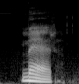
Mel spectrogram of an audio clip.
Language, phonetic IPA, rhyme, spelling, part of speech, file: Hungarian, [ˈmɛr], -ɛr, mer, verb, Hu-mer.ogg
- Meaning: 1. to dare (to have the courage to do something) 2. to ladle, scoop (to get some liquid or grainy substance out of somewhere by turning in a bowl-shaped object and let it fill)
